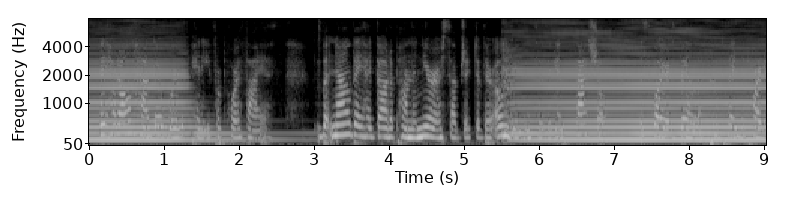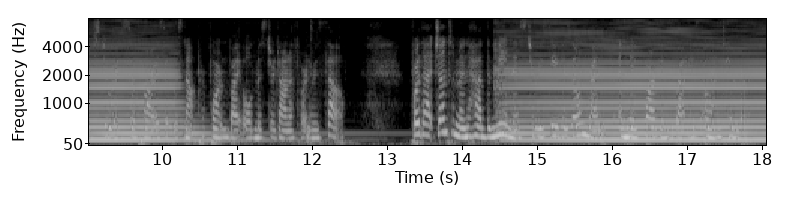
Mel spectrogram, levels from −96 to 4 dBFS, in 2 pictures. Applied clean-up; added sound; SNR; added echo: none; Bowed string instrument; -2 dB; reverberation time 0.2 s.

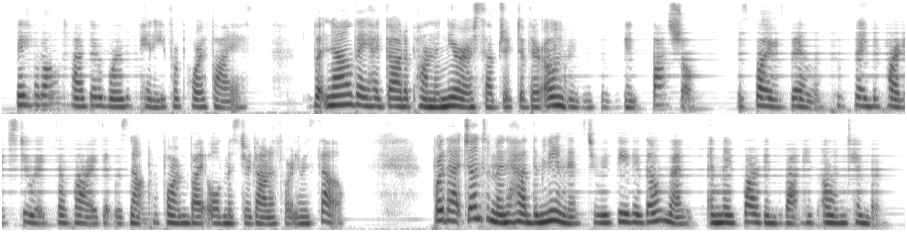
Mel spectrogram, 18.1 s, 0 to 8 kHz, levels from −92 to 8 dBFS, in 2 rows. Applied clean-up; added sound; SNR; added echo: neural mask model DeepFilterNet 3.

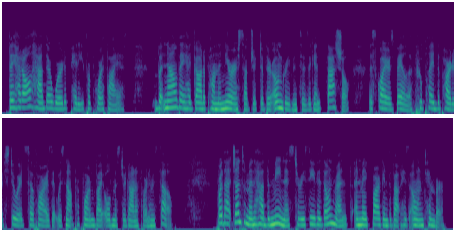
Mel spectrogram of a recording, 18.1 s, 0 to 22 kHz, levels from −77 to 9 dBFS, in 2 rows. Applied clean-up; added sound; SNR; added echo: none; none; none; none.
